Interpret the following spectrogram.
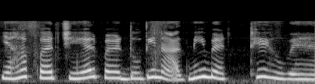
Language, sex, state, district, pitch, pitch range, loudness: Hindi, female, Jharkhand, Deoghar, 290 Hz, 265-325 Hz, -12 LUFS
